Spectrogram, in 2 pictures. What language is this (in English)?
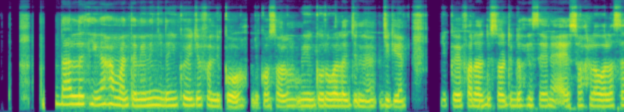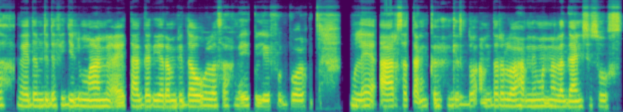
Wolof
